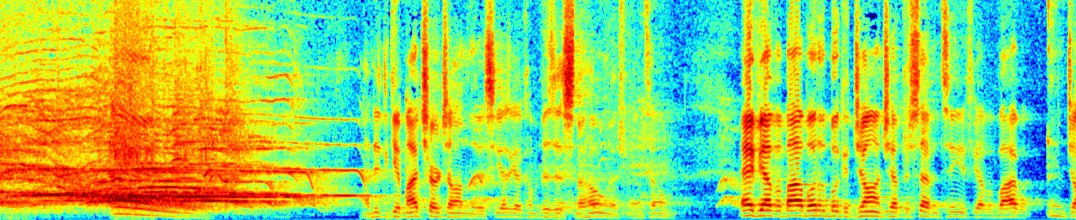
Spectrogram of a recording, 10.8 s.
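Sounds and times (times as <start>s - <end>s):
crowd cheering and whooping: 0.0s - 3.9s
speech: 3.7s - 10.7s.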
